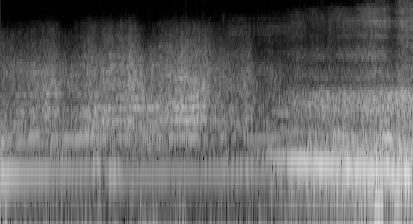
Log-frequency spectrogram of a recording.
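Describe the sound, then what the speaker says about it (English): Loud, close supercharged Force hillclimb race car engine howling at high revs on a hillclimb course as it exits a bend, the pitch climbing toward the end with no voices over it. "just listen to the sound of this engine."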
